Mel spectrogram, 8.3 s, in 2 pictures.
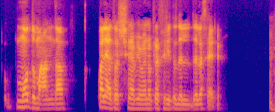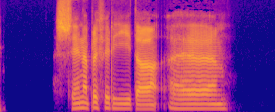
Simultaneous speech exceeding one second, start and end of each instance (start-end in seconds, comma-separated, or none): none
